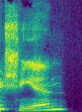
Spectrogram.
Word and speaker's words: Shein: There, I will say Shein, I think I'm saying that right.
